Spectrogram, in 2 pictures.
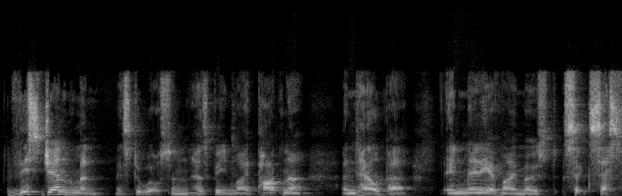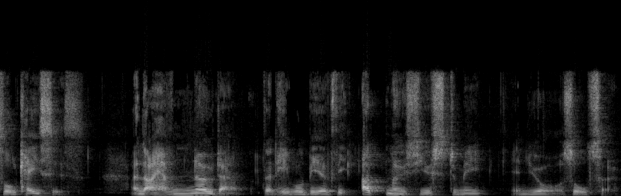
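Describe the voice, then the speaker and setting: A man voicing a self-assured gentleman detective in an audiobook, formal, courteous and emphatically articulate. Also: on the low side, animated, measured pace. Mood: cordial, brisk. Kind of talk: audiobook character reading.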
